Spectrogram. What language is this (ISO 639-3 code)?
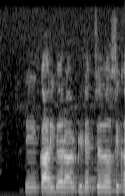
pan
